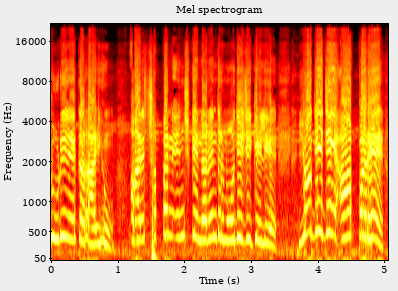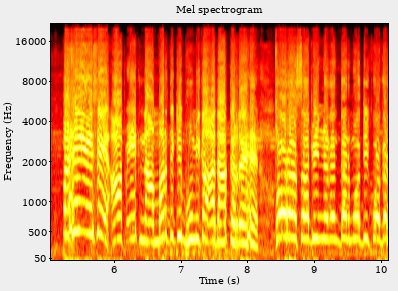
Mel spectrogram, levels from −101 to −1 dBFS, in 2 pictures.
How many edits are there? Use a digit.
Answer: 3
